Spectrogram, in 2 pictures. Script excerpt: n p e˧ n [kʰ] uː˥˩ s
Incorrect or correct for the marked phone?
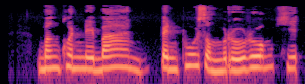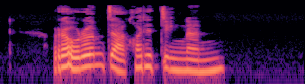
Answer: incorrect: pʰ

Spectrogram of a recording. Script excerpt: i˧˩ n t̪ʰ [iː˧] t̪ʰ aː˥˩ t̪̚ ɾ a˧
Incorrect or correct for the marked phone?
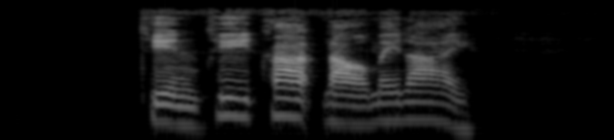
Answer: incorrect: iː˥˩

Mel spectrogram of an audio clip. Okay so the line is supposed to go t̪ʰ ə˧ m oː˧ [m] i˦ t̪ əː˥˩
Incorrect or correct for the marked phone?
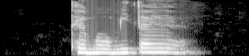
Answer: correct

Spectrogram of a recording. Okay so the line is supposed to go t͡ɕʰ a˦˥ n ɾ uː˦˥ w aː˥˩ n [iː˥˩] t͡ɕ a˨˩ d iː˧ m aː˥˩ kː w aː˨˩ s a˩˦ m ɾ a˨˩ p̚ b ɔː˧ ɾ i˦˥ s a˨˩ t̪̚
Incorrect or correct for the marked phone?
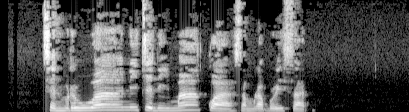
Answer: correct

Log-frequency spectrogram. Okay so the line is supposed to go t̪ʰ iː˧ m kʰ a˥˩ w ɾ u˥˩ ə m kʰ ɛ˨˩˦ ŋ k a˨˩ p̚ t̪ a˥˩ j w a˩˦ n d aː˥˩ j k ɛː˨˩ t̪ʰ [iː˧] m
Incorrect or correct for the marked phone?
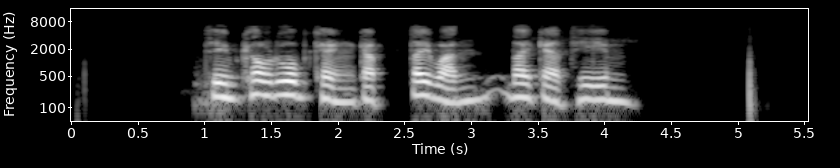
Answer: correct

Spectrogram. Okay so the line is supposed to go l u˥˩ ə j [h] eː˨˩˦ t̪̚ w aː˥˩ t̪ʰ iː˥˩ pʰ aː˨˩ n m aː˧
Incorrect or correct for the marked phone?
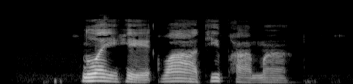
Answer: correct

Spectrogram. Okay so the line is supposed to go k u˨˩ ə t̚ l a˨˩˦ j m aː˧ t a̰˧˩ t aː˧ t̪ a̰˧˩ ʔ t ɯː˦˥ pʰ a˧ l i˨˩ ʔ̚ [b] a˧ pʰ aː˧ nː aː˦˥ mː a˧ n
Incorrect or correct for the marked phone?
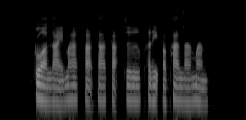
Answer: incorrect: p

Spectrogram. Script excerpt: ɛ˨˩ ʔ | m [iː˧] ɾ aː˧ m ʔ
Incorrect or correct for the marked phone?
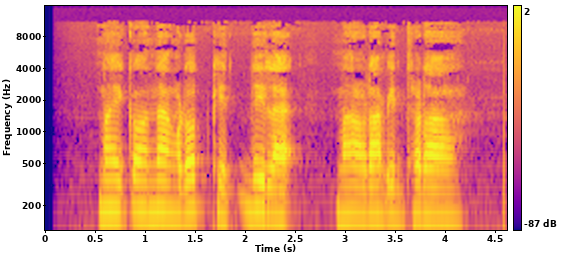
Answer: incorrect: aː˧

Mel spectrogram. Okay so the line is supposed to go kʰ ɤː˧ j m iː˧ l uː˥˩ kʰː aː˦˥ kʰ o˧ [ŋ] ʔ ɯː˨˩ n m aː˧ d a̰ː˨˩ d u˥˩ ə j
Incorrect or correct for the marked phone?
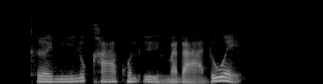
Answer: incorrect: n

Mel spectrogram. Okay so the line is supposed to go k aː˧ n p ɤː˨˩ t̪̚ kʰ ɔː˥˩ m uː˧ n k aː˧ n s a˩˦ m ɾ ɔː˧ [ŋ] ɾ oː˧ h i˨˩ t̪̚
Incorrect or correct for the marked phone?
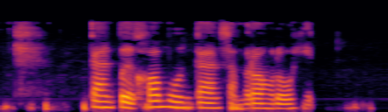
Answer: correct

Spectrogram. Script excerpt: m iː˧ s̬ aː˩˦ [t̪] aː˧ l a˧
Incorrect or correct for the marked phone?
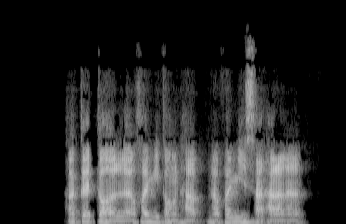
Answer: incorrect: t̪ʰ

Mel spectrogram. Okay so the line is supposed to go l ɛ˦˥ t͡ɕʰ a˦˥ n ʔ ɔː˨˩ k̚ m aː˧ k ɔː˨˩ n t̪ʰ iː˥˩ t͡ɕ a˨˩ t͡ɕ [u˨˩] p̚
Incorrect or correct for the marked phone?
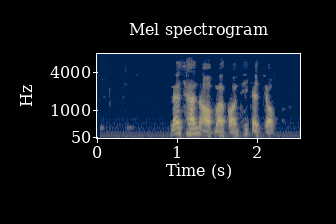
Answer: incorrect: o˨˩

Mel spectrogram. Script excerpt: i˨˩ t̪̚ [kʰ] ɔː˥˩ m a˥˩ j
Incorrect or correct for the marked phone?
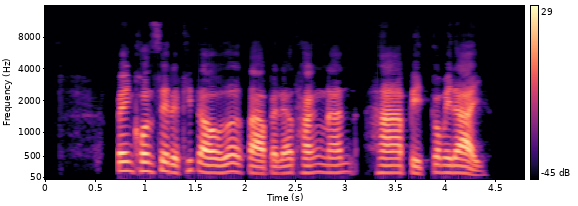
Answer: incorrect: k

